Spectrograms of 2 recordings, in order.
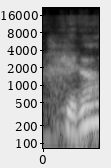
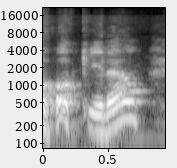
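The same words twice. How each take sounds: First: Fucking hell said softly and high, half to himself; stunned mutter. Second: Fucking hell thrown up high in mock shock; shocked exclaim. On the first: Retold or imitated. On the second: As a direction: pitch "Fucking hell" up high, a retold jolt of disbelief. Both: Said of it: "I was like".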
